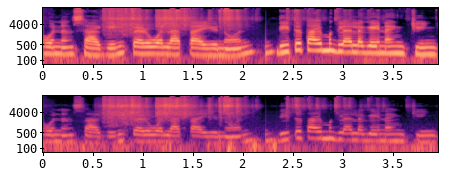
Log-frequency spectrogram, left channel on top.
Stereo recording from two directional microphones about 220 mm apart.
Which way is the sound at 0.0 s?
35° left (ahead or behind).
